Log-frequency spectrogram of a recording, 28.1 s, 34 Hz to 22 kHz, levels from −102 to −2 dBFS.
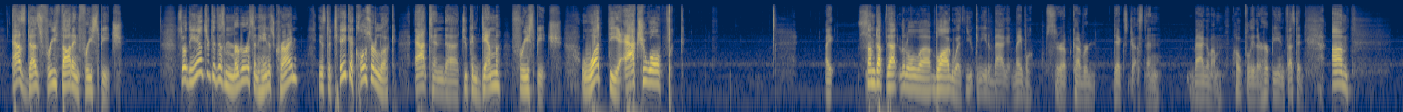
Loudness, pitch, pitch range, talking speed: -25 LUFS, 145 Hz, 130-185 Hz, 120 wpm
